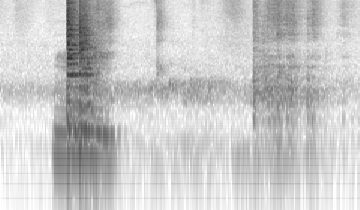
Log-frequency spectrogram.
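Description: Dishes and metal utensils set down while washing up in a home kitchen: a loud ringing clatter, then a faint clink and a second, softer rattle of placed items, close by with no talk.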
